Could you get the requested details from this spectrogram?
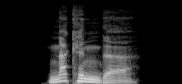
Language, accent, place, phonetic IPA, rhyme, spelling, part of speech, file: German, Germany, Berlin, [ˈnakn̩dɐ], -akn̩dɐ, nackender, adjective, De-nackender.ogg
- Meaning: inflection of nackend: 1. strong/mixed nominative masculine singular 2. strong genitive/dative feminine singular 3. strong genitive plural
